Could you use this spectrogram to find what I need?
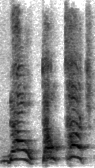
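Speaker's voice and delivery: high-pitched mock protest; retold frantic warning. Mother as baby starts wiggling, frantic. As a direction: re-enact an alarmed order, voice way up.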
